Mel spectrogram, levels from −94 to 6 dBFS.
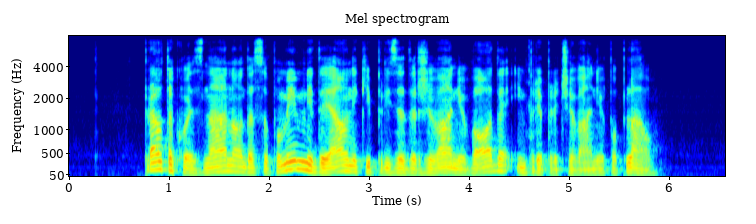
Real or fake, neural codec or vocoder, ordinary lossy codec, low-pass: fake; codec, 16 kHz, 16 kbps, FreqCodec, smaller model; none; 7.2 kHz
